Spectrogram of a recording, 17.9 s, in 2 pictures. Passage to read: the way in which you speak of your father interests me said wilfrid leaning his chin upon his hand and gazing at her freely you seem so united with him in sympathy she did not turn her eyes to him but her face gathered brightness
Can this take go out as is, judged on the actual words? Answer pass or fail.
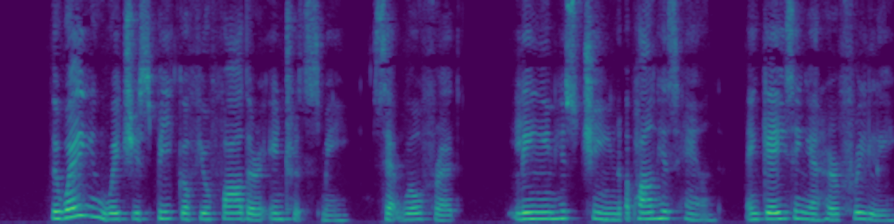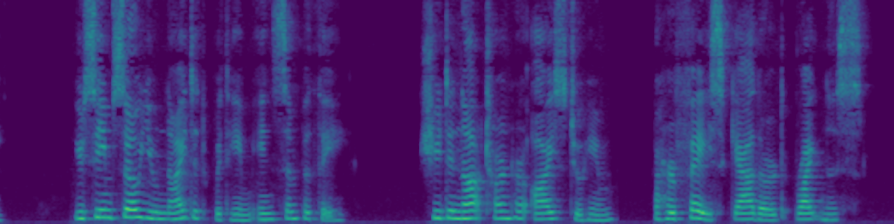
pass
